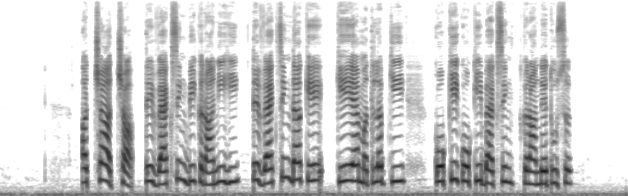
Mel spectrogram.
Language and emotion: Dogri, neutral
